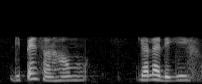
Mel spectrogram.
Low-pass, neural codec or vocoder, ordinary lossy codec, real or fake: 3.6 kHz; none; none; real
